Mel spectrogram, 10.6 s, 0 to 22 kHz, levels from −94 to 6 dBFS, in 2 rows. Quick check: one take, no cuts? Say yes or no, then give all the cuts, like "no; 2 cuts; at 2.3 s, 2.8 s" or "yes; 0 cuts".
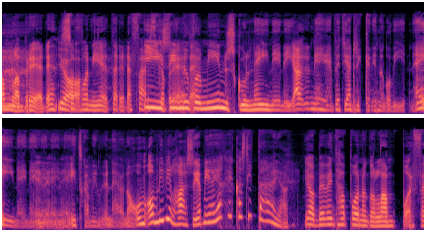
yes; 0 cuts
